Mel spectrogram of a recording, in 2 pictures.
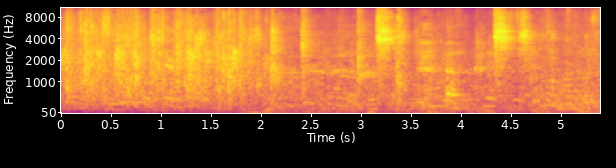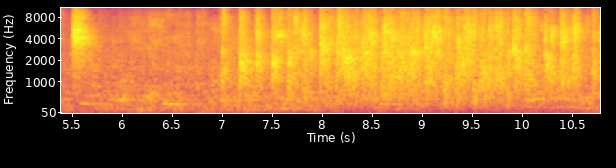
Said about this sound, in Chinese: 是这，咱以热烈掌声欢迎高三小老师给大家唱一段陕北说说。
